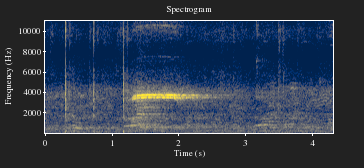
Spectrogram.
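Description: A few sharp knocks of a ball bouncing on a concrete court, then a steady, high whistle blast a little over a second long: a referee's whistle signalling the serve. Crowd chatter echoes in the large hall throughout.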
